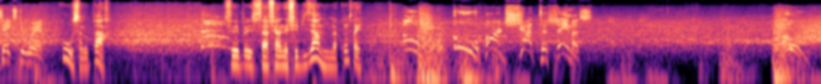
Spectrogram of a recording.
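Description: Heavy bodies thud onto a wrestling mat.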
